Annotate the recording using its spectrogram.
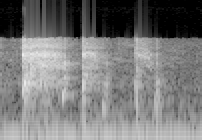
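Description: A person coughing three times in quick succession, the first cough the longest and loudest.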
